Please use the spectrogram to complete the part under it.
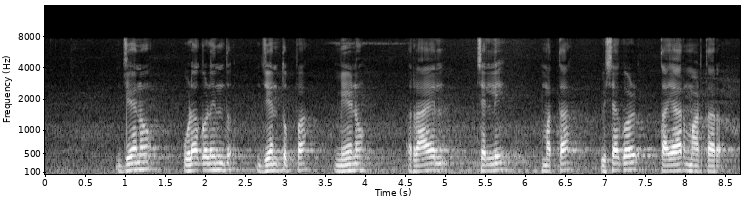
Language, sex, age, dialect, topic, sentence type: Kannada, male, 18-24, Northeastern, agriculture, statement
